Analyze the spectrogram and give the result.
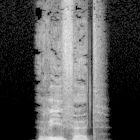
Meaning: second-person plural subjunctive II of rufen
- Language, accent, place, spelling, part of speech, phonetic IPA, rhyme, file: German, Germany, Berlin, riefet, verb, [ˈʁiːfət], -iːfət, De-riefet.ogg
